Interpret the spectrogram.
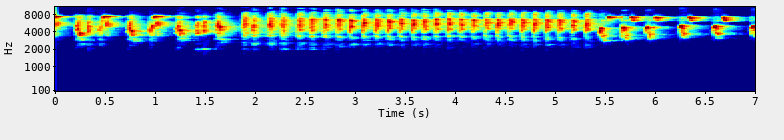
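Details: Long-tailed shrike training recording: a rapid, unbroken high-pitched chatter of squeaky notes, rattling along for several seconds before ending in separate sharp whistled chips.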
